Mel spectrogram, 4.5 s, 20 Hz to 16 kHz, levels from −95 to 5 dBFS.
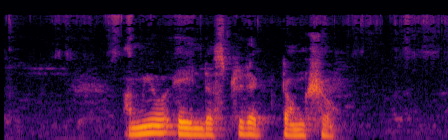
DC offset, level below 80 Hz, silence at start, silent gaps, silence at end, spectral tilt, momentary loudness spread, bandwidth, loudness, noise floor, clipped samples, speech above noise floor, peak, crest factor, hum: under 0.1%; -58 dBFS; 1.1 s; none; 1.1 s; -7.5 dB/octave; 16 LU; 11.5 kHz; -26 LUFS; -62 dBFS; under 0.1%; 37 dB; -10 dBFS; 18 dB; none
